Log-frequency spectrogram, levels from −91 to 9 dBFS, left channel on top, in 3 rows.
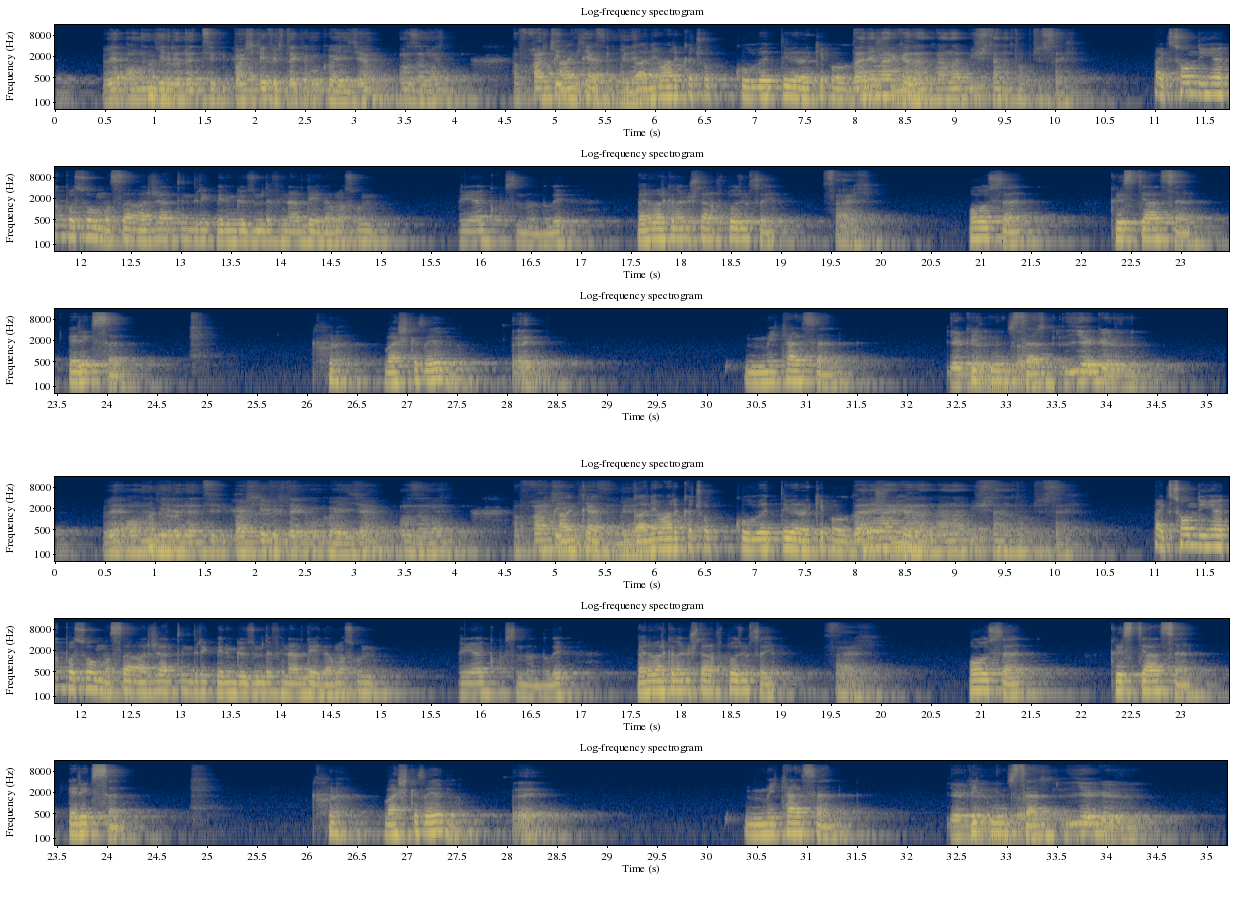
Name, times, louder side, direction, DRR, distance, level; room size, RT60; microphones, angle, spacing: voice 1, 0.5-3.9 4.6-5.9 8.0-10.1 19.5-19.8 24.8-24.9 28.0-28.3 32.4-33.2 33.5-34.3, left 1 dB, 70° left, 1 dB, 1.7 m, -22 dB
voice 2, 5.0-6.6 6.8-8.7 11.0-15.0 15.8-16.8 17.6-19.0 20.9-21.5 22.3-23.1 23.6-24.2 26.1-26.4 26.8-27.5 30.4-31.4 32.8-33.5, right 1 dB, 15° right, 7 dB, 0.5 m, -20 dB
16.5 x 6.0 x 2.7 m, 1.0 s
head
